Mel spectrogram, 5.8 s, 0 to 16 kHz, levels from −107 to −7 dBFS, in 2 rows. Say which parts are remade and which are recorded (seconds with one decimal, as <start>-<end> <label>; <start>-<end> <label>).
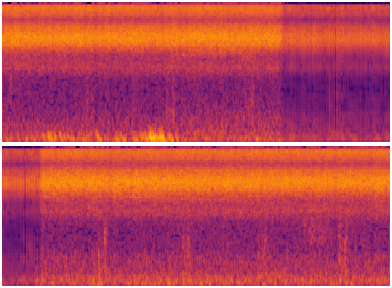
0.0-2.1 recorded; 2.1-3.2 remade; 3.2-5.8 recorded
